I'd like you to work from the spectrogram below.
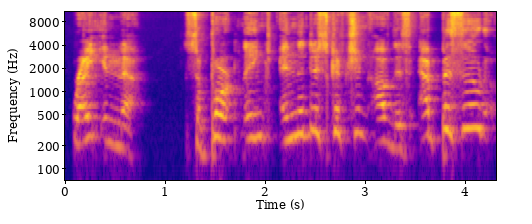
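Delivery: high, loud showman sign-off; hyped podcast outro. Acted. Host signs off Thunderhead Pictures Podcast, loud and high. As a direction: shout the show close like a radio host.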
